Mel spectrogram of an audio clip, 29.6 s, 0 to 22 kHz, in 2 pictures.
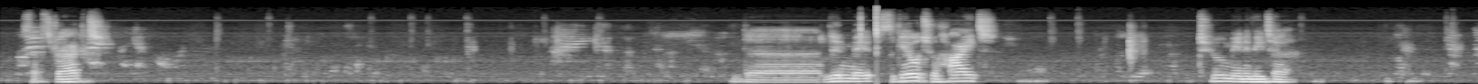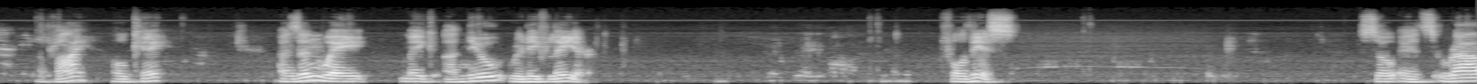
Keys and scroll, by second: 4.7 Caps_Lock, 5.3 shift+Caps_Lock, 20.7 Return.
